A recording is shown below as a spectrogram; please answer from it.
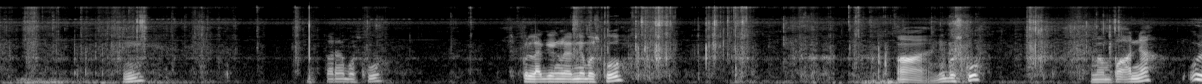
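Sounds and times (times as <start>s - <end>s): low rumble: 0.0s - 2.4s
footsteps crunching on dry leaves: 0.0s - 11.6s.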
